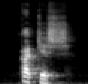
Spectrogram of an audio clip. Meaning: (noun) plural of katje; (interjection) sic 'em
- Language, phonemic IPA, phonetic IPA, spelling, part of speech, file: Dutch, /ˈkɑ.tjəs/, [ˈkɑ.t͡ɕəɕ], katjes, noun / interjection, Nl-katjes.ogg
